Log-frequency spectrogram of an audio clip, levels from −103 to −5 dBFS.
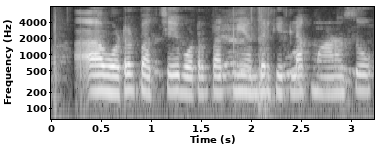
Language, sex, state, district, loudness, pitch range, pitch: Gujarati, female, Gujarat, Gandhinagar, -18 LUFS, 200-210 Hz, 205 Hz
